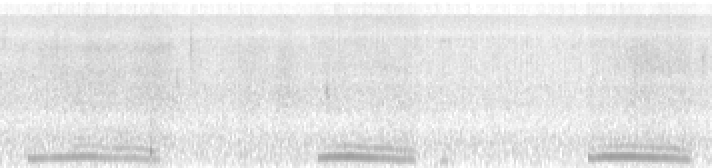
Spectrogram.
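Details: Sleeping domestic cat snoring: three low, wheezy, slightly whistling breaths, each lasting about a second and recurring every two and a half to three seconds, against a quiet room hiss.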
